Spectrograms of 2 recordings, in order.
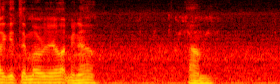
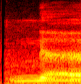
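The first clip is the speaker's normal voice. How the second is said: loud, hammed-up cry of grief; dramatic despairing no; 6 semitones lower, 6 dB louder than usual. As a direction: cry out in mock-tragic despair. Retold scream as cat dies.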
